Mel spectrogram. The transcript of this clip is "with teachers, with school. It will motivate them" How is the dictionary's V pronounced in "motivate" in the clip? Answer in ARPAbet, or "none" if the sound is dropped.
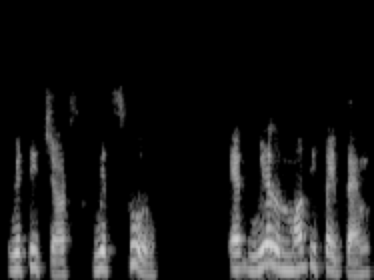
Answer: F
